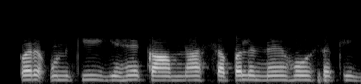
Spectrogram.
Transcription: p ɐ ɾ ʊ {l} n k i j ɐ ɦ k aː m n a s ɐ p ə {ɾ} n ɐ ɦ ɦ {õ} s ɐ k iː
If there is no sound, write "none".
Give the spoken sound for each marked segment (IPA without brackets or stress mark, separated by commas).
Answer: none, l, o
